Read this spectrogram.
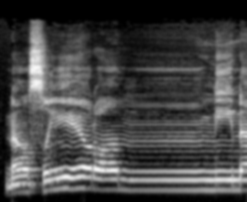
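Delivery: نصيرا من drawn out, slow and melodic; slow tajweed chanting; slow Quran recitation. Shown as a demonstration. Teacher models Quran recitation.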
